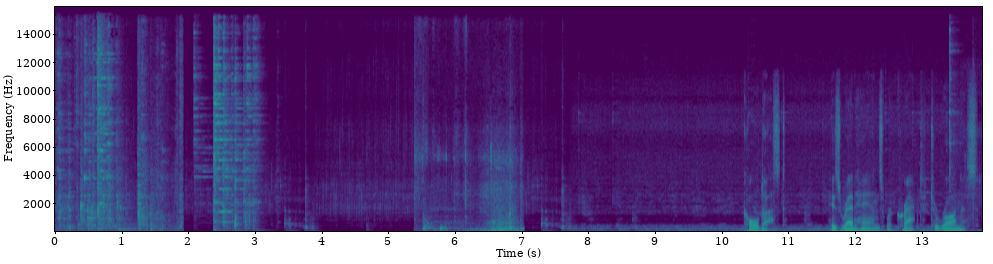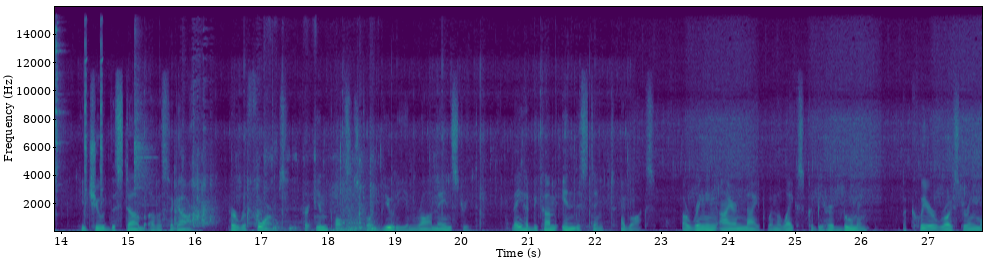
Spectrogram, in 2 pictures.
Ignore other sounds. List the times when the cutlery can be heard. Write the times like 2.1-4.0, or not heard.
0.0-3.1, 13.4-17.1.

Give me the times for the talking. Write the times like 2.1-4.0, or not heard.
10.3-27.7.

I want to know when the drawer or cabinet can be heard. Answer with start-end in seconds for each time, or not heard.
5.3-7.0, 17.0-18.9.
